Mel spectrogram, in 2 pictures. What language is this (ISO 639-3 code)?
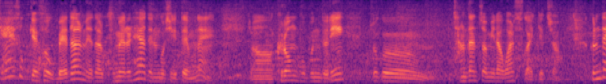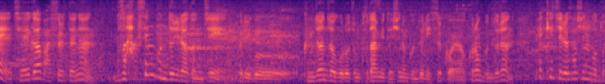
kor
